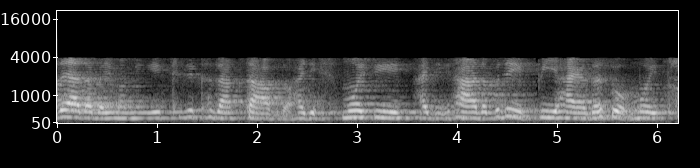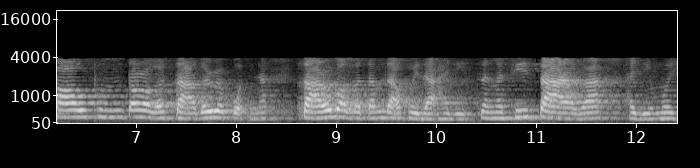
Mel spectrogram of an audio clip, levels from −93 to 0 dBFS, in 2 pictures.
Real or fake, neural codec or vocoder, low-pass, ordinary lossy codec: real; none; 7.2 kHz; AAC, 16 kbps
